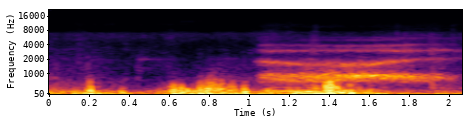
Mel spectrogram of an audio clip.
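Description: A show goat that has been roped and caught for eye treatment, calling out loudly with a drawn-out bleat that starts midway through, after a stretch of shuffling and handling noises.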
